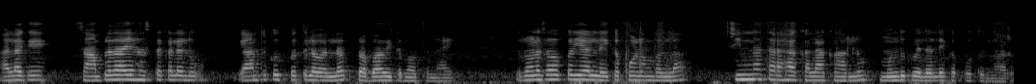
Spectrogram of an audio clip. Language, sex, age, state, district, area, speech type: Telugu, female, 30-45, Telangana, Nagarkurnool, urban, spontaneous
